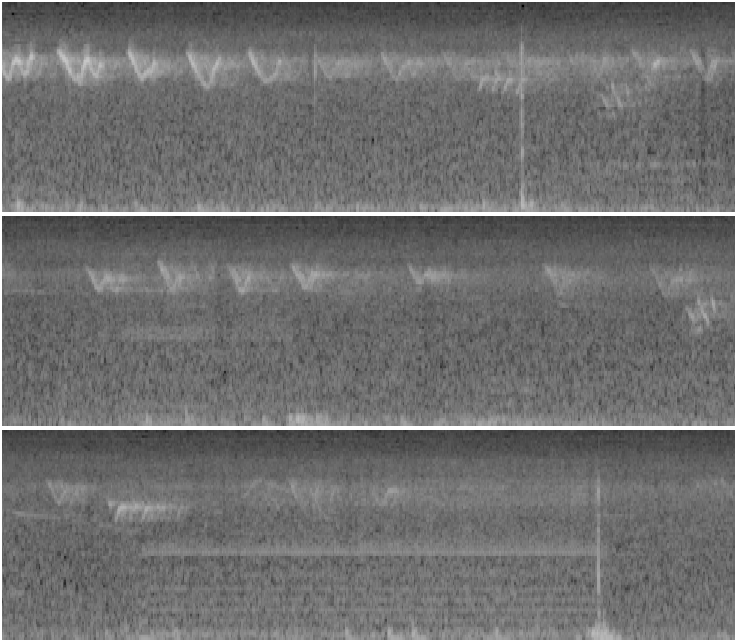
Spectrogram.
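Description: Songbirds chirping: quick runs of short, high, downward-sweeping calls, thick in the first few seconds and sparser after. About eleven seconds in a faint steady hum with several pitches joins for a few seconds, ending with a sharp click.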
